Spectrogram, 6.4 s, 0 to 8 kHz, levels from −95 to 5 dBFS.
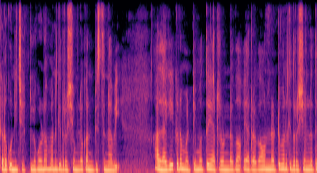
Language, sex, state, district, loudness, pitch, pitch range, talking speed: Telugu, female, Andhra Pradesh, Chittoor, -14 LUFS, 200 Hz, 190-210 Hz, 180 wpm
